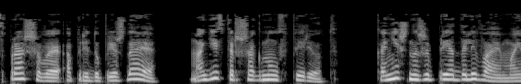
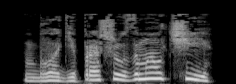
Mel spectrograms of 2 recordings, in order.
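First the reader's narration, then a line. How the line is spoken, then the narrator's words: Inward moan. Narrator (Russian): Застонала мысленно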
